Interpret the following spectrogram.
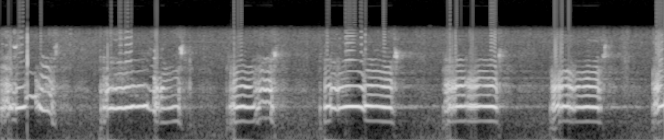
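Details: Pit bull, a domestic dog, stubbornly gnawing pine branches, giving loud tonal whining howls in bursts about once a second, each a steady nasal note with rising and falling tails, short quiet gaps between.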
